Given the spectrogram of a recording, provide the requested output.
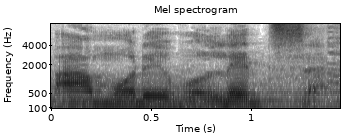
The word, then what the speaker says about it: amorevolezza: Amorevolezza, que termina así como se pronuncia la palabra pizza, ¿no? Pero es amorevolezza.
